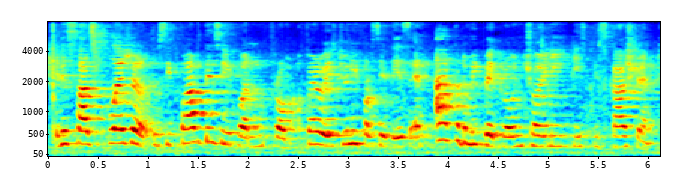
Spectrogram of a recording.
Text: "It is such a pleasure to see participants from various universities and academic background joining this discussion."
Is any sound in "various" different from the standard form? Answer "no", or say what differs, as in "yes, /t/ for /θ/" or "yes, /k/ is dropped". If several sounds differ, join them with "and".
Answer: yes, /f/ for /v/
